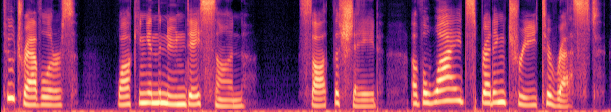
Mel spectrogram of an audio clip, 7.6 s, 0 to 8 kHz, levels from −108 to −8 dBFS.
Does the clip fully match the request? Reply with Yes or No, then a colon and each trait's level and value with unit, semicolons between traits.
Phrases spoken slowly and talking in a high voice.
Yes: slow, 125 wpm; high, 225 Hz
